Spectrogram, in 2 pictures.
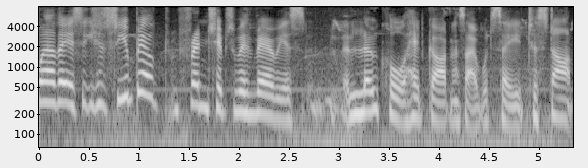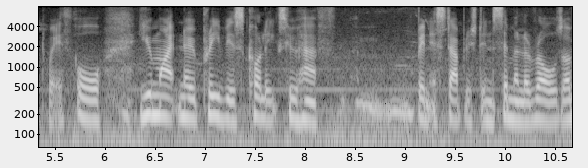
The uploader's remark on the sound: I go back to a garden, that's not too far from me, the Harold Hillier Gardens in Ampfield near Romsey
